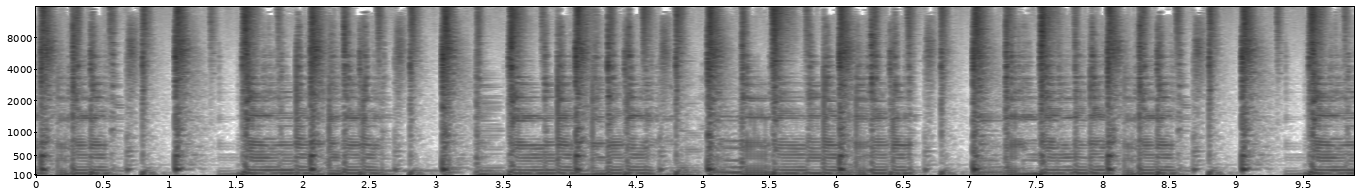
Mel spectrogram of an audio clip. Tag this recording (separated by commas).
Music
